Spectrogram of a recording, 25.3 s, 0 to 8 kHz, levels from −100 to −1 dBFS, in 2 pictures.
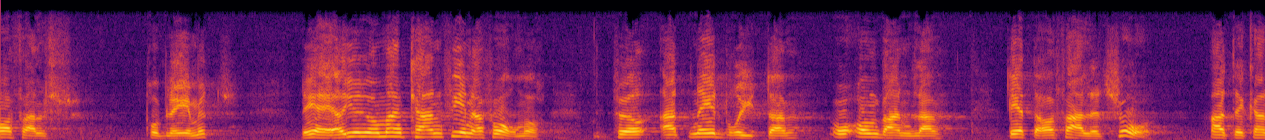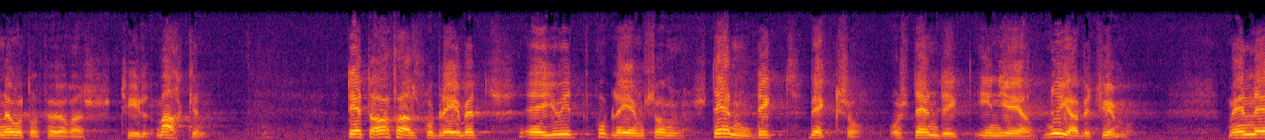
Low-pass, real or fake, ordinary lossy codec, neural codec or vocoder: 7.2 kHz; fake; none; vocoder, 44.1 kHz, 128 mel bands, Pupu-Vocoder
